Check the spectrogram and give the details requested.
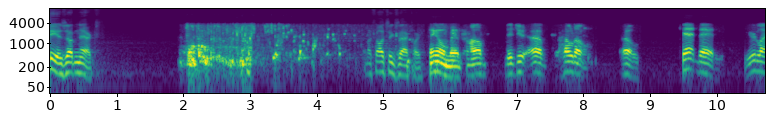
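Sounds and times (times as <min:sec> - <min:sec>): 
speech: 0:00.0 - 0:00.8, 0:01.9 - 0:02.4, 0:04.8 - 0:08.9, 0:09.5 - 0:10.7
toilet flushing: 0:02.0 - 0:04.7.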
